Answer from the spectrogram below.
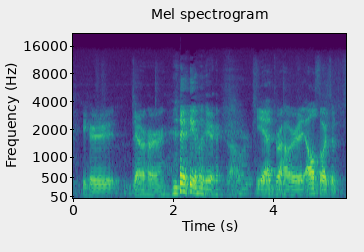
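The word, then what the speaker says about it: deartháir: Okay, so most often I think I hear the R's put next to the D's when it's pronounced, but you'll hear Drahar, you'll hear Drar, you hear Jarhar, you'll hear Drahar, all sorts of pronunciations.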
